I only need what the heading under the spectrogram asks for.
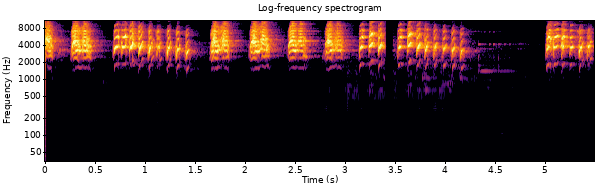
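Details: Long-tailed shrike singing gereja Kunti song, rolling fast like a sewing machine. Clustered high, scratchy chattering notes come in quick groups, with a short pause before a final burst.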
